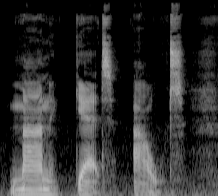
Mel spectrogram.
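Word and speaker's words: mangetout: For example, mange tout is another one that's a French word, which could be seen or read as man get out, but it's actually pronounced mange tout.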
